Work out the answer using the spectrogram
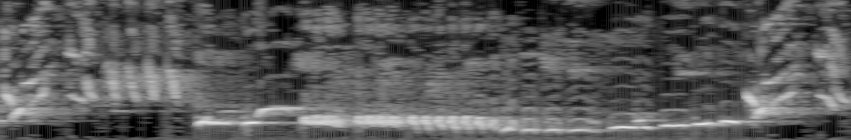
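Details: White-rumped shama of the Medan variety singing a loud, varied song: chattering trills and rapid note runs, then low whistled phrases that dip and rise again, ending in high sharp chirps.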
